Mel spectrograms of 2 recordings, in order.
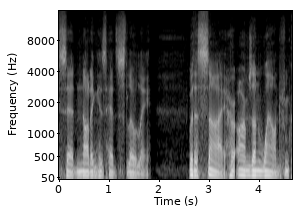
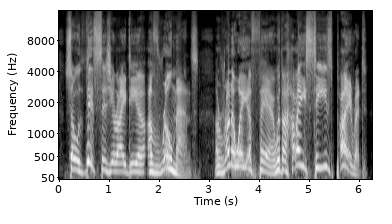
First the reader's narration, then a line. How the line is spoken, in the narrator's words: he repeated savagely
